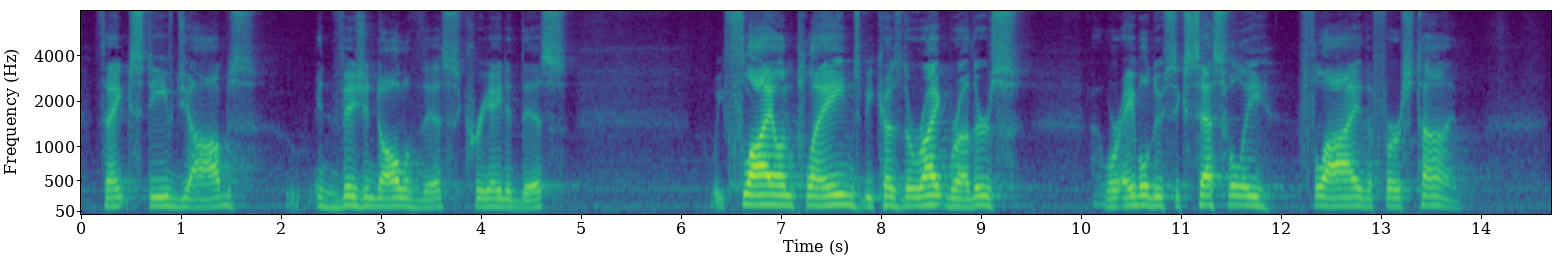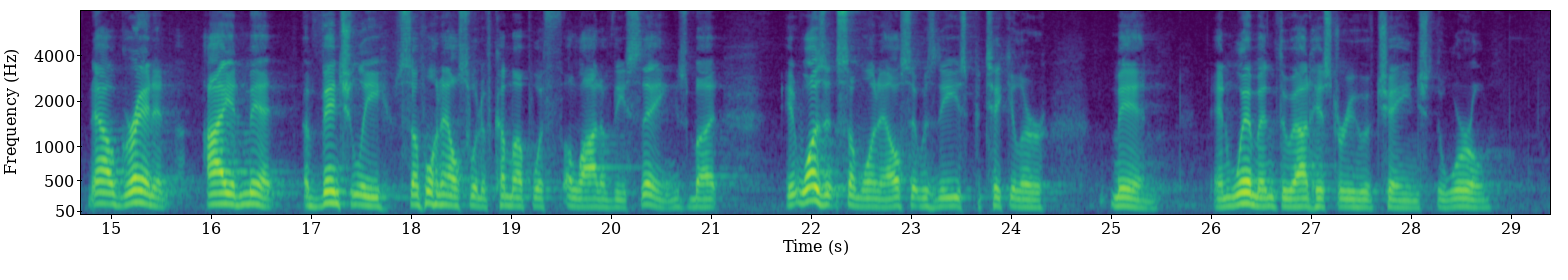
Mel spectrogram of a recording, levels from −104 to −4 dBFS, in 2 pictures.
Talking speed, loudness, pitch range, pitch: 125 wpm, -27 LUFS, 120-135 Hz, 125 Hz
